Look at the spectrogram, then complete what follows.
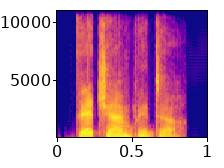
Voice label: "fête champêtre", Indian

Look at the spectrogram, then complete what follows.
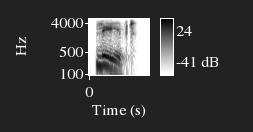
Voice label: "leaved", Indian

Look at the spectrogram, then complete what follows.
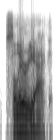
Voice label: "celeriac", American

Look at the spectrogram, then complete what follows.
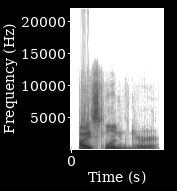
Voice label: "Icelander", American

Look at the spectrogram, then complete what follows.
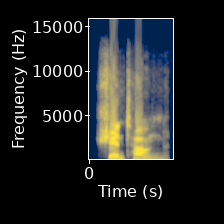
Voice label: "shantung", American

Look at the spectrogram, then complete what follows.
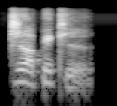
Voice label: "tropical", Indian

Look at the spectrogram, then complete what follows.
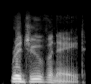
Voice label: "rejuvenate", American

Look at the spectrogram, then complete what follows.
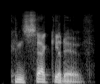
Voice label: "consecutive", American

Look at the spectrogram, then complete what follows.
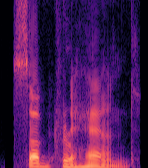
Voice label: "subtrahend", American

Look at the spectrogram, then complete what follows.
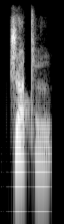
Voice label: "truckle", Indian

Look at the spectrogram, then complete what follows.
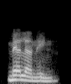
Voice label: "melanin", Indian

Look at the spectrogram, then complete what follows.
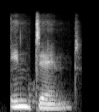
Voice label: "intend", Indian

